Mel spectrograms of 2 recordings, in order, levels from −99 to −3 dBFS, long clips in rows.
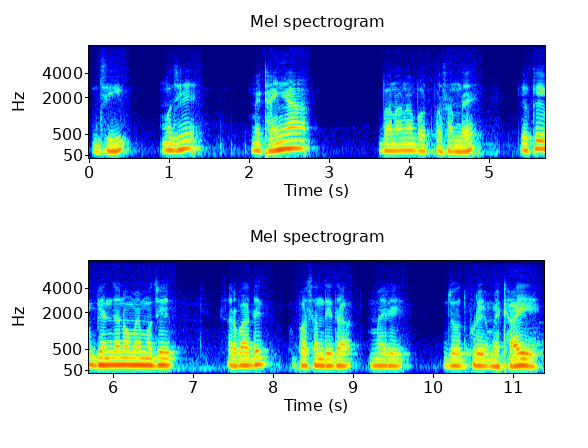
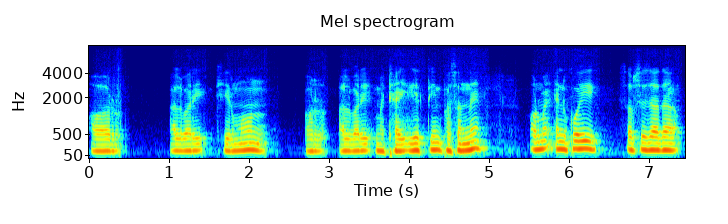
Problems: low volume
